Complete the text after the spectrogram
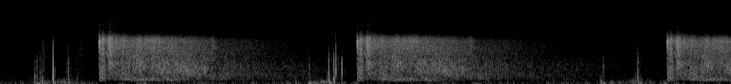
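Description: A sniper rifle fires loud single shots that ring out and slowly fade.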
